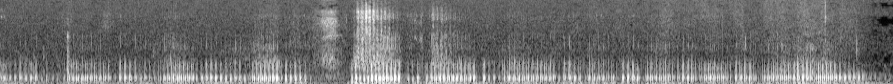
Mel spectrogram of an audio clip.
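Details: Oriental Shorthair cat purring while feeling good: a steady, rumbling, rapidly pulsed purr running throughout, briefly pausing midway before resuming louder, with a few faint clicks and rustles.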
